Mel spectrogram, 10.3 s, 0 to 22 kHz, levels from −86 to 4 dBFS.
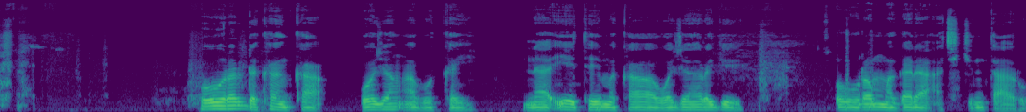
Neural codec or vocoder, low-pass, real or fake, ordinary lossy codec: none; 19.8 kHz; real; MP3, 96 kbps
